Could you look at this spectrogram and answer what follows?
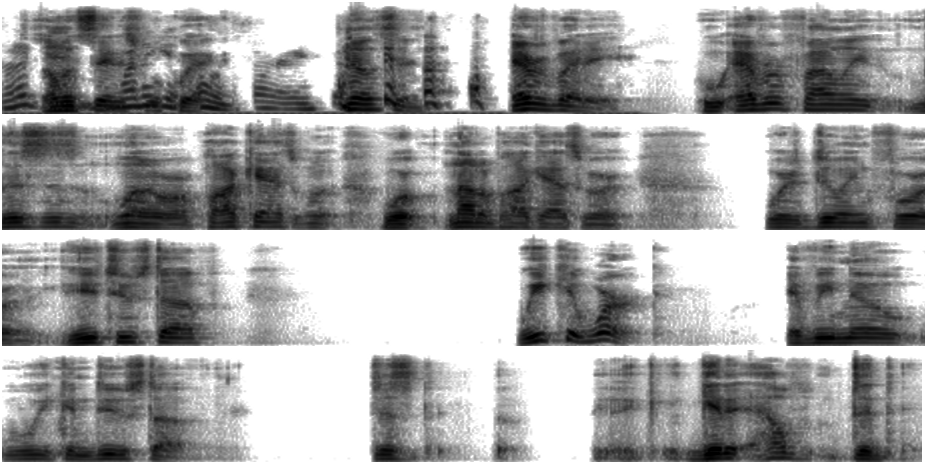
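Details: Adult male with aphasia after a stroke, practising speech as part of his recovery. Finding: aphasia.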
